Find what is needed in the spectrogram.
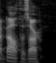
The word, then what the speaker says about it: Balthazar: You know, even the battle of between Matthias and is it Baltzar? How does he pronounce it again? Michael Clark Balthazar. Duncan's character. – Yeah, Balthazar.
